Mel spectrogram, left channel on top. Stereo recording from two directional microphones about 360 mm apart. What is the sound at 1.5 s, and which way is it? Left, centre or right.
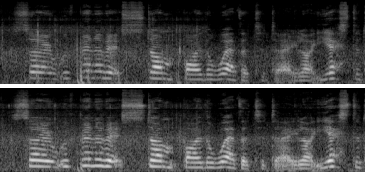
Speech, centre.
